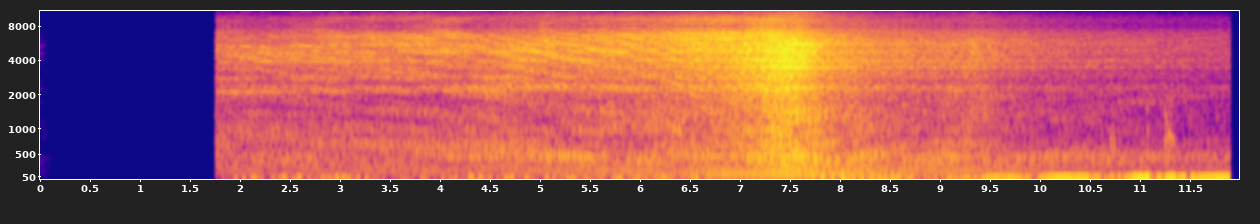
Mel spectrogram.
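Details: A continuous mechanical roar fills the recording, rising to a loud peak around seven seconds as a vehicle or aircraft passes. No animal sound stands out above the engine noise.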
